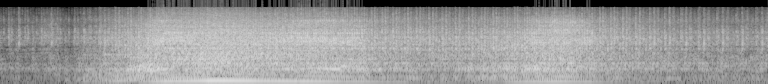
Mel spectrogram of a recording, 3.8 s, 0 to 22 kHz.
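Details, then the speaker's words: VW 1.4 TSI/FSI engine at startup after oil pressure priming: harsh metallic rattle, easing slightly as revs settle, suspected tired timing chain; owner plans thicker oil before chain replacement. "Bizarre, hein. Bizarre comment elle tourne, celle-là. Bon, ça tourne, mais ça me plaît pas trop."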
